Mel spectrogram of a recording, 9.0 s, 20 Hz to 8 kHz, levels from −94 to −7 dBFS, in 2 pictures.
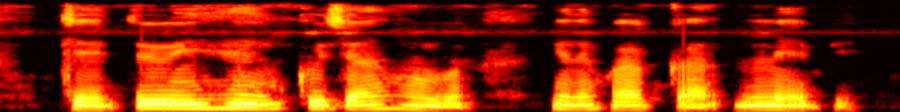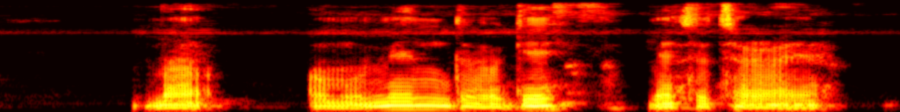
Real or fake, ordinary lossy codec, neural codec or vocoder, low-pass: real; none; none; 7.2 kHz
